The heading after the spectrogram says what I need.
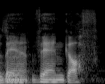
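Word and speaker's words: Van Gogh: I think sometimes I always pronounce it um the John Lennin way. Just Oh, Van Go.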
